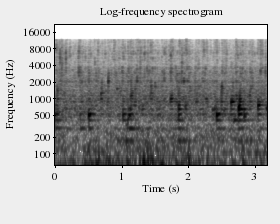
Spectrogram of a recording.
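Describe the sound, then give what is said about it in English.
Distillate trickles from the condenser hose of a running alcohol still: a faint, steady watery trickle with small splashes. “And you can hear how the still is quieted down quite a bit since just in the few minutes you've been here.”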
